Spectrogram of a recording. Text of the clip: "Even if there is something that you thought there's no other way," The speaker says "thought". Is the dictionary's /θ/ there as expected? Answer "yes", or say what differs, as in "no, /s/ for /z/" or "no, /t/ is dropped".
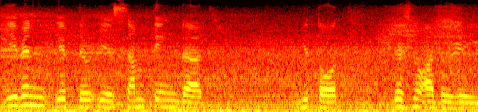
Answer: no, /t/ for /θ/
